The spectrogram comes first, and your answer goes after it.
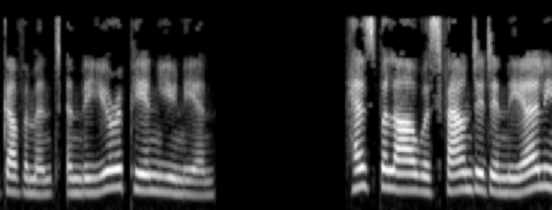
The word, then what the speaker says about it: Hezbollah: Hezbollah, pronounced Arabic Hesbu la, literally Party of Allah or Party of God,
